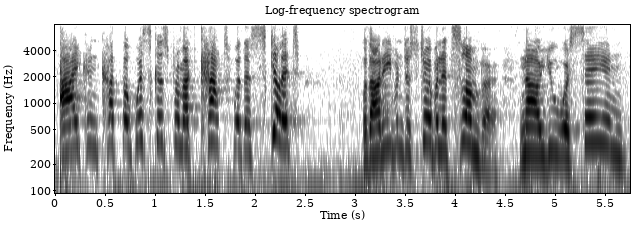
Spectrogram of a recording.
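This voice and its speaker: An actress playing a feisty, proud and warm-hearted Irish frontier woman in a TV western, with outspoken, lilting, folksy speech. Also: high-pitched, fairly quick. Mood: defiant. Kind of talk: 1960s TV western acting.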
